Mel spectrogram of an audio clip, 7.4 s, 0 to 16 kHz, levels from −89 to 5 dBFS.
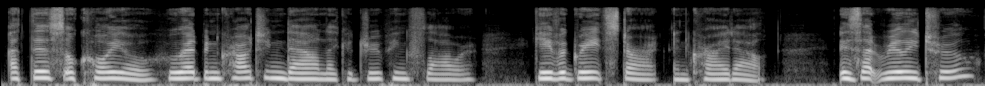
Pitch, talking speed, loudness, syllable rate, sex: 225 Hz, 195 wpm, -16 LUFS, 4.5 syllables/s, female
